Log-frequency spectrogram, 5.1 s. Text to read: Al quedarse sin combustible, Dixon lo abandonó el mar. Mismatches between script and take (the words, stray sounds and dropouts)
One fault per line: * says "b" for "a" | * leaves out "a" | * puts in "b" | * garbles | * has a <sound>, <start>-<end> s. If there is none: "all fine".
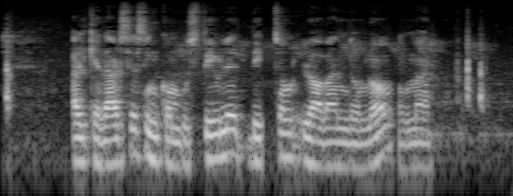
* has a dropout, 2.6-2.8 s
